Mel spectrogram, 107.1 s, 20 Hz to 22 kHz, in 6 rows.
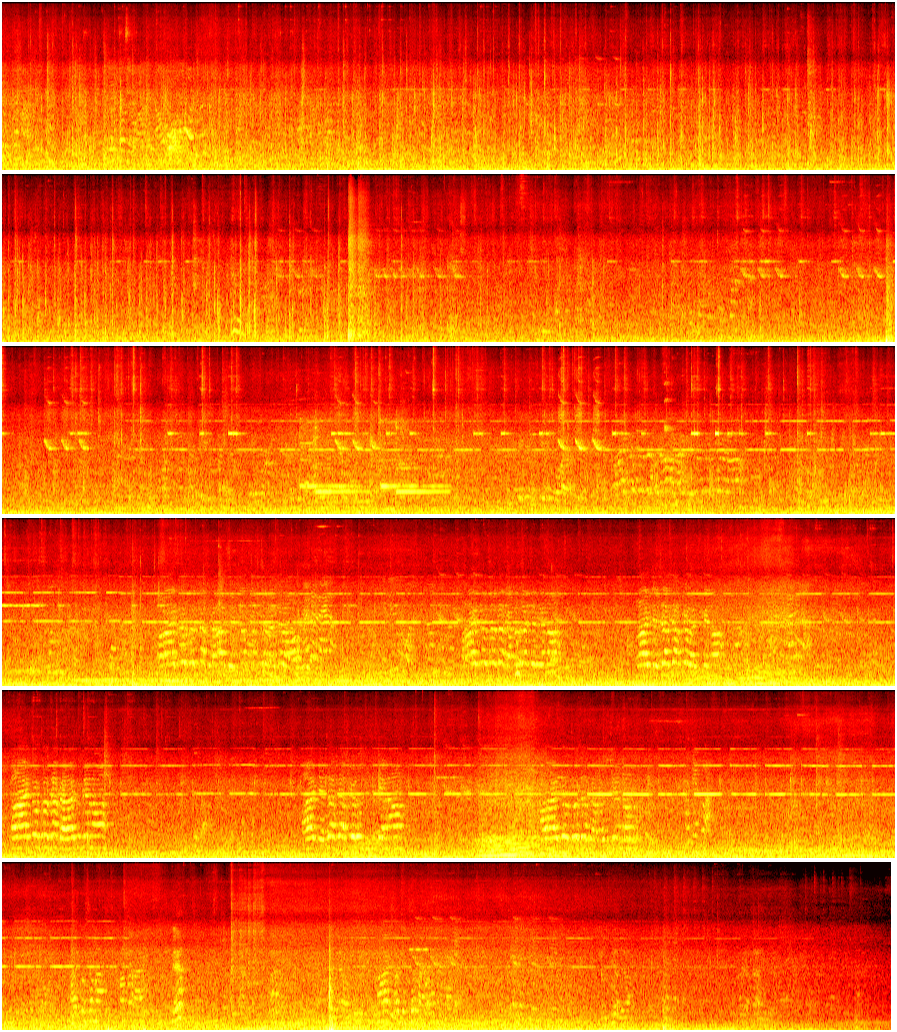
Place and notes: After getting off from the platform go through the underpass railway station, Sony PCM D50 + Soundman OKM II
